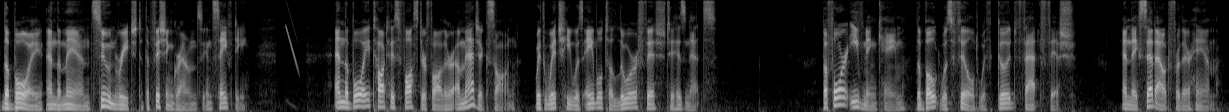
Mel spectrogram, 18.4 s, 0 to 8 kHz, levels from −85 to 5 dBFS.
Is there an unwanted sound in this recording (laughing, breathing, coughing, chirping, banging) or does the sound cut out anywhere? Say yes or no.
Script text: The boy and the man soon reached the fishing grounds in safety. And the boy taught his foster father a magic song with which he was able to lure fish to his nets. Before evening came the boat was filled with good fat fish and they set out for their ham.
yes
